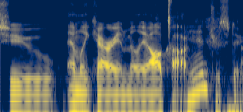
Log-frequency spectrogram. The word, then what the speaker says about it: Alcock: Emily Carey and Millie Alcock. Interesting. Alcock, sorry. I keep giving this like British accent to her name. It's Alcock. Sorry, Millie.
